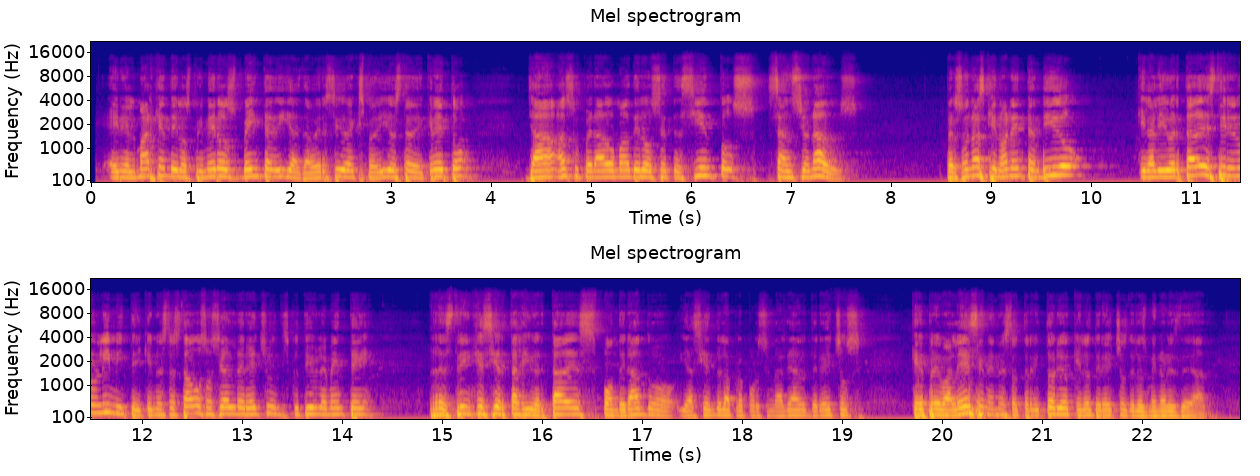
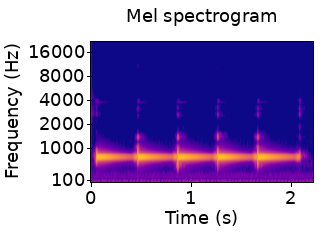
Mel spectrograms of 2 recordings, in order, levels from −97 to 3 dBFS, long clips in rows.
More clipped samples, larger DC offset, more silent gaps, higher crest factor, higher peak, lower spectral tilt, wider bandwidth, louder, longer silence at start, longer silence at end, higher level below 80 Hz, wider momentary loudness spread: neither; neither; neither; about the same, 14 dB vs 12 dB; first, -2 dBFS vs -8 dBFS; about the same, -7.5 dB/octave vs -7 dB/octave; first, 11 kHz vs 1.5 kHz; first, -16 LUFS vs -19 LUFS; about the same, 0.15 s vs 0.05 s; about the same, 0.25 s vs 0.15 s; first, -40 dBFS vs -66 dBFS; first, 8 LU vs 1 LU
